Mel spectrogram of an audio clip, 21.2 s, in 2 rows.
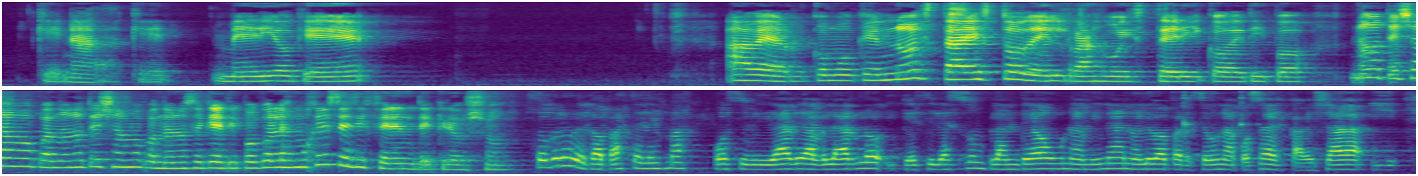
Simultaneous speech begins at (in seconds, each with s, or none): none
